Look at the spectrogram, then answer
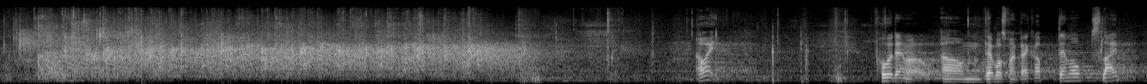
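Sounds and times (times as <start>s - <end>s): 
crowd applauding: 0.0s - 5.6s
speech: 8.8s - 11.4s.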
